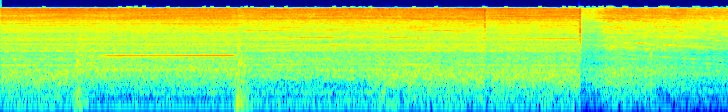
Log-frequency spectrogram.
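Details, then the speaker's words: Cough assist machine (mechanical insufflation-exsufflation) that inflates the lungs and then exhales to clear fluid for a patient who can't cough: a steady, loud vacuum-like blower roar with brief clicks and pressure shifts. "So this is a little bit loud. Again, it sounds pretty much like a vacuum cleaner."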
